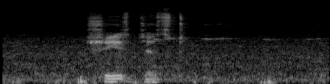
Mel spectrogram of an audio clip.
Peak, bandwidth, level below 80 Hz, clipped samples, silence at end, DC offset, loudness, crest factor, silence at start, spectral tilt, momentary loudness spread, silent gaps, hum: -8 dBFS; 14.5 kHz; -48 dBFS; under 0.1%; 0 s; under 0.1%; -28 LUFS; 22 dB; 0 s; -4.5 dB/octave; 20 LU; none; none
